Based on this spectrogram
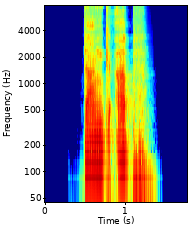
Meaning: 1. singular imperative of abdanken 2. first-person singular present of abdanken
- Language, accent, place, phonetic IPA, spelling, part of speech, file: German, Germany, Berlin, [ˌdaŋk ˈap], dank ab, verb, De-dank ab.ogg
